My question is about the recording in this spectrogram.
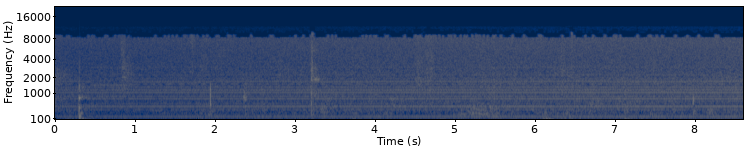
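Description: Steady electrical mains hum from the microphone and sound system, with a few small clicks and knocks, the sharpest just after the start.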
